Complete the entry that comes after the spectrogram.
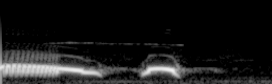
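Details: Morning lure call of a spotted dove used to attract wild doves: a long, steady, low coo sliding down at the end, followed by one short arched coo, loud and clean.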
